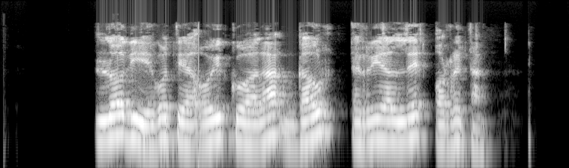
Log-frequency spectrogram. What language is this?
Basque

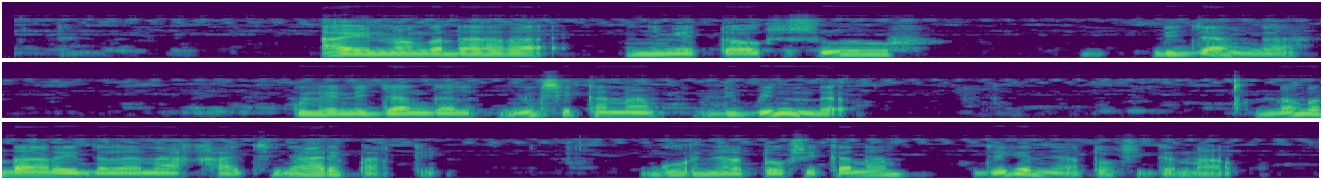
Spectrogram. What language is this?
Wolof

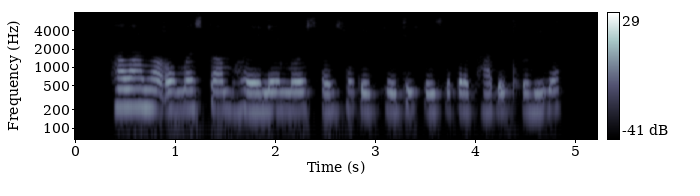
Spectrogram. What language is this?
Chhattisgarhi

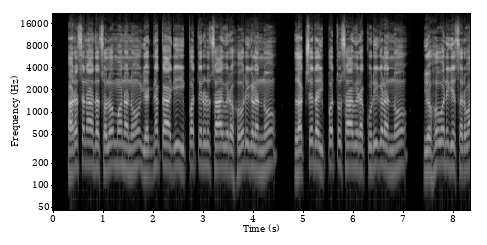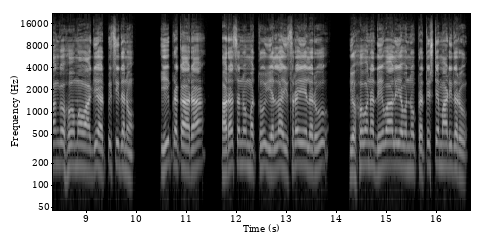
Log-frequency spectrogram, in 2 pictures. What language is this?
Kannada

